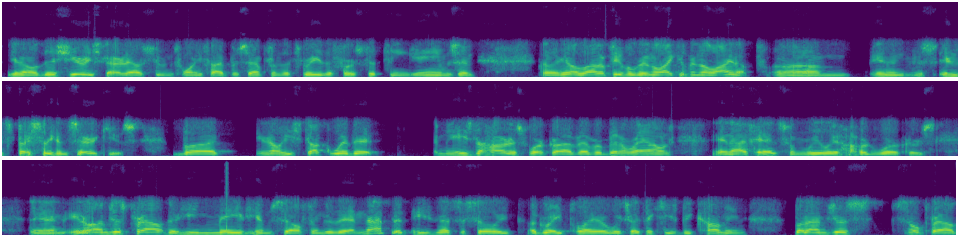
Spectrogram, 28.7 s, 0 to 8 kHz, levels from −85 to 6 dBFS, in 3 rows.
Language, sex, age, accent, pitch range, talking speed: English, male, 60-79, American, 125-145 Hz, 185 wpm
